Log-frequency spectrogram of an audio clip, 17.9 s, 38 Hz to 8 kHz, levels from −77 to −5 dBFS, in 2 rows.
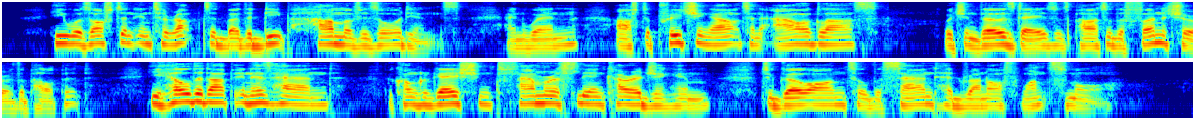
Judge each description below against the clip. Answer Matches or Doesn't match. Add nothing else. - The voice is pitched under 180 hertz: Matches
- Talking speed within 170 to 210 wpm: Matches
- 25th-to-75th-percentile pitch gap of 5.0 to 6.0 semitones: Doesn't match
